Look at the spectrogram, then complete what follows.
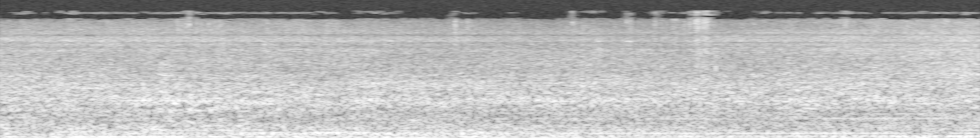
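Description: Street ambience dominated by a steady low hum of motor traffic, with a held engine drone.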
